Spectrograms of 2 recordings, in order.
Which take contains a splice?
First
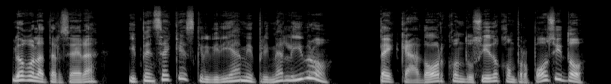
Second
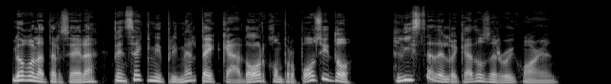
second; 6 cuts; at 1.1 s, 1.5 s, 1.9 s, 2.7 s, 3.9 s, 4.5 s

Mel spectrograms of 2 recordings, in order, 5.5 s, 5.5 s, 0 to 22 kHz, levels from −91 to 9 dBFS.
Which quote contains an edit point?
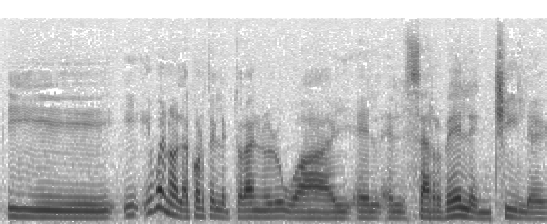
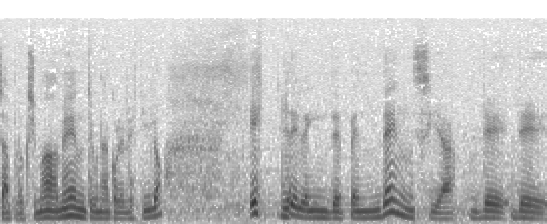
second; 3 cuts; at 1.1 s, 2.5 s, 2.9 s

